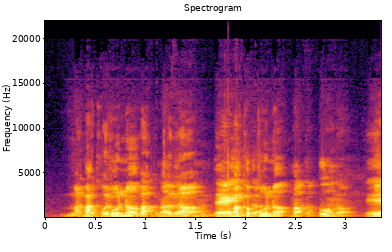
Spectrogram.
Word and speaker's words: macapuno: Mocopundo? Macapuno? Macapuno.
